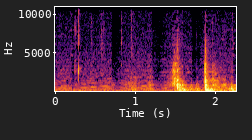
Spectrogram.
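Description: Soft background music, with two small plastic clicks near the end as a toy light machine gun is pushed into an action figure's hand.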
